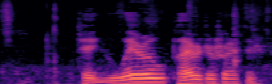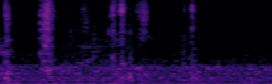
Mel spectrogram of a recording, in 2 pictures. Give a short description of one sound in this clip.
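Trading cards rustle and click softly as hands sort through them.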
